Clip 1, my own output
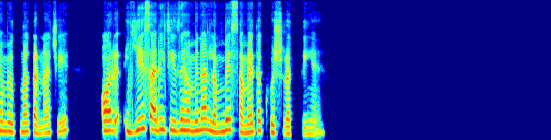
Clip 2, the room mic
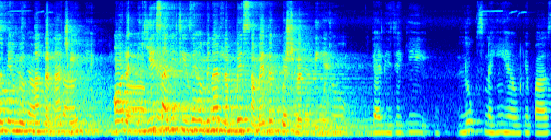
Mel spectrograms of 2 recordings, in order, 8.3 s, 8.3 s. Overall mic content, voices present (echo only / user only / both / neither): both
